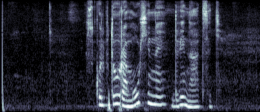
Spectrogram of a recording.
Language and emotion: Russian, neutral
